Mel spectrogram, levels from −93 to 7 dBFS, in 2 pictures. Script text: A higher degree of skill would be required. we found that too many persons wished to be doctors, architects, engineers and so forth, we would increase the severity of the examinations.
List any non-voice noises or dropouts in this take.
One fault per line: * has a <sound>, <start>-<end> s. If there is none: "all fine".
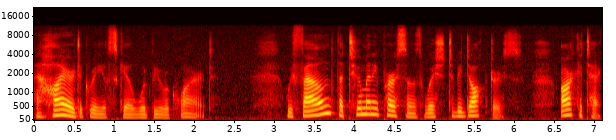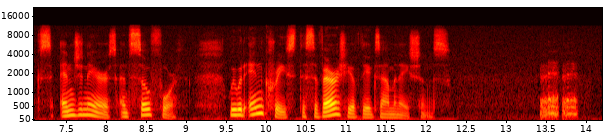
* has a laugh, 13.4-13.9 s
